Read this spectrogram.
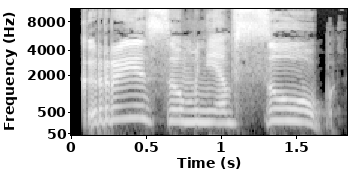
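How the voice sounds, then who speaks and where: A bold, impulsive young witch girl, as a woman reading aloud puts her on, all emphatic exclamations. Her raised girlish voice swings lively up and down, dry and close to the mic. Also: high-pitched, normal speed, no echo, voice pushed up. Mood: eager.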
